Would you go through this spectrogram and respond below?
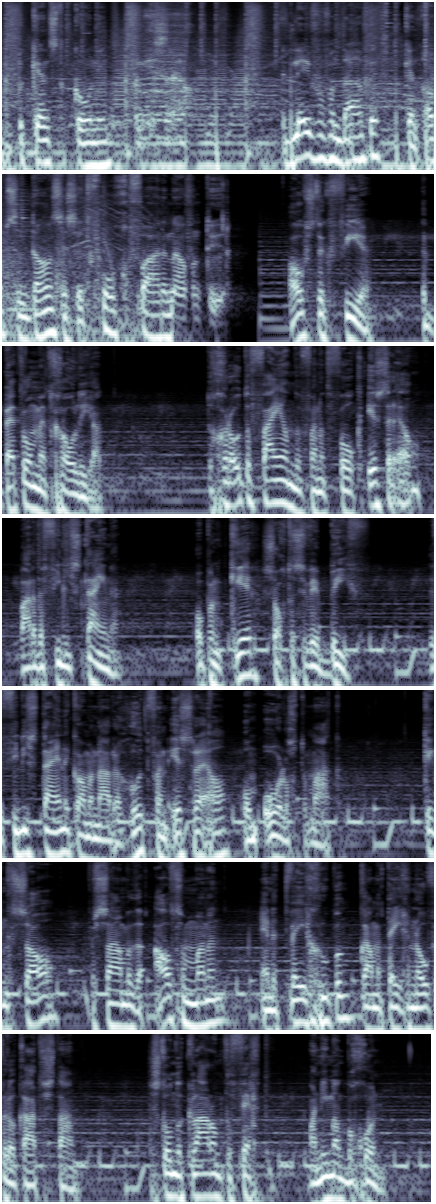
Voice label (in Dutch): Straattaal Straatbijbel; De battle met Goliat; Rivelino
